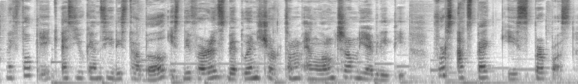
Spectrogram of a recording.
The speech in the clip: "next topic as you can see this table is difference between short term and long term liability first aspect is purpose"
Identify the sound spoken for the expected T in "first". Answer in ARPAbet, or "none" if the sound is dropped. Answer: T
